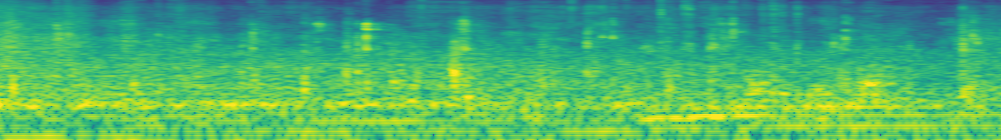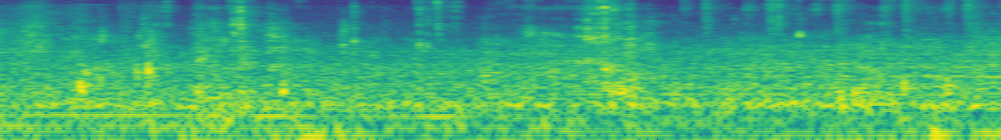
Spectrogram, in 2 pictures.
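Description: A person biting and chewing an empanada, faint, with many small clicks of the mouth and food scattered through.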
